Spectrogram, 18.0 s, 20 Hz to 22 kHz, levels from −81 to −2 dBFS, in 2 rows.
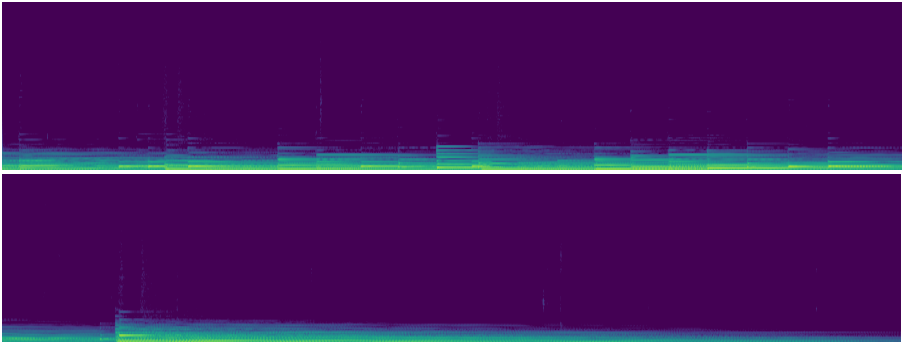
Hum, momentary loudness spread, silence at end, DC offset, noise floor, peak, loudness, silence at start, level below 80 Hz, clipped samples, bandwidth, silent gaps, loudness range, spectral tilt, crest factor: none; 16 LU; 0.85 s; under 0.1%; -52 dBFS; -8 dBFS; -23 LUFS; 0 s; -46 dBFS; under 0.1%; 3.3 kHz; none; 14 LU; -11.5 dB/octave; 16 dB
